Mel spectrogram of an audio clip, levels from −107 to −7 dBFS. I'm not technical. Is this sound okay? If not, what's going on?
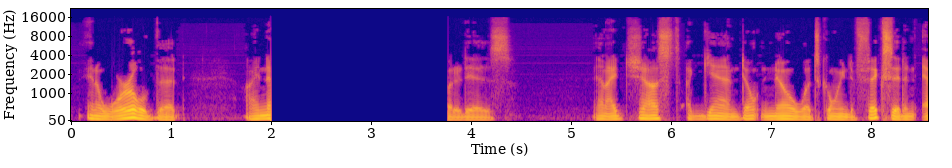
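No. At 2.00 seconds the sound cuts out completely, with no background at all. It comes back at 3.77 seconds. That is an audio dropout to silence, and about 1.8 seconds are lost. The likely cause is a brief loss of the input signal.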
